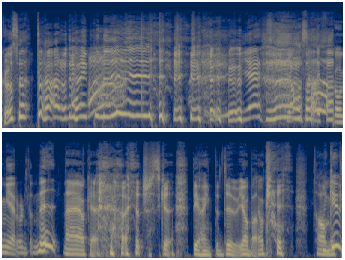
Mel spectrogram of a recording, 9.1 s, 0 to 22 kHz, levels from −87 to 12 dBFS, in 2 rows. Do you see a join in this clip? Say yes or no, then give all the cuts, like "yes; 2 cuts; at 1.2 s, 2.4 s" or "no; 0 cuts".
yes; 3 cuts; at 4.4 s, 4.8 s, 8.0 s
